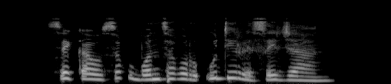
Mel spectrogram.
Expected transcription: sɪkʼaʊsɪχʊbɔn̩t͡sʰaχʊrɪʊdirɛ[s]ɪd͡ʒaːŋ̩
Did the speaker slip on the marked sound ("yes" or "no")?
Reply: no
